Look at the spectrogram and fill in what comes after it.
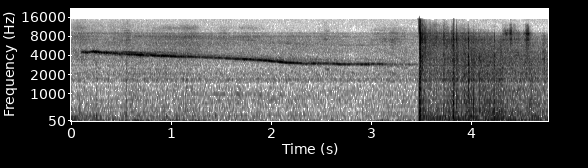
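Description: Fireworks: a shell's whistle, one long high tone slowly falling in pitch for about three seconds, then a loud burst of an aerial shell about three and a half seconds in, followed by a rumbling echo.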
